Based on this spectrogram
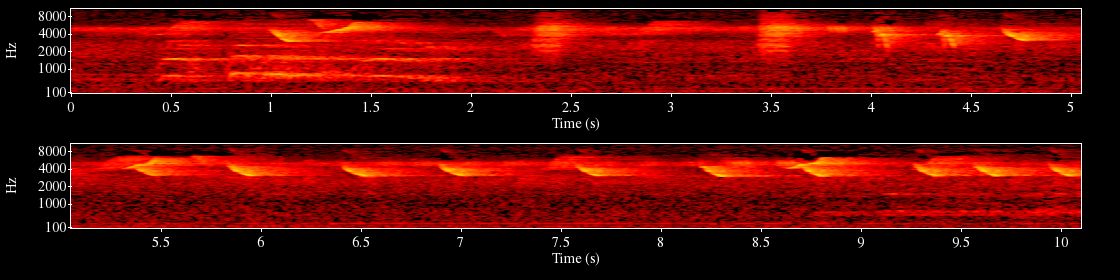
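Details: Young drongos, already grown, with parents in the wild; after a few mixed notes, a long run of sharp downslurred high chirps repeated about every half second.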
